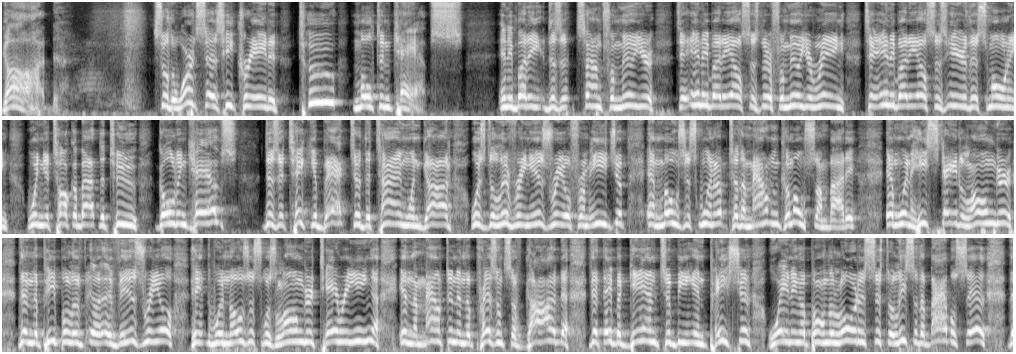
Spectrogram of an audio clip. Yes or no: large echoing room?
yes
